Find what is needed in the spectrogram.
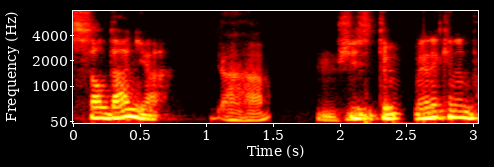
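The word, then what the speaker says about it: Saldaña: I didn't know that her last name was correctly pronounced Saldana.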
